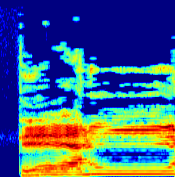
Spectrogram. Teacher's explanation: قاف مستعلیہ میں سے ہے، موٹا پڑھیں گے منہ اور آواز کو کھول کر، الف سے پہلے زبر الف مدہ 2 سیکنڈ تک لمبا کرنا ہے، واو ساکن سے پہلے پیش واو مدہ، اس کو بھی 2 سیکنڈ تک لمبا کرنا ہوگا۔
